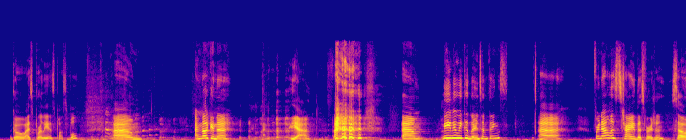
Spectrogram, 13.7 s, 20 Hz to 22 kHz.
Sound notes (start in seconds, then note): 1.7 audience laughs; 4.6 laughs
